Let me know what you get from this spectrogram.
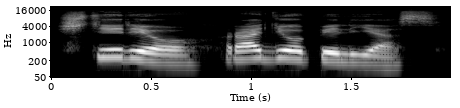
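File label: "стерео(радио)пельяс", Komi, female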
